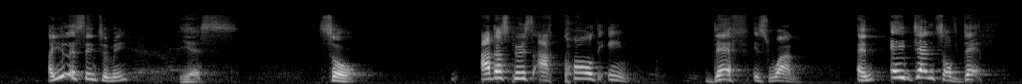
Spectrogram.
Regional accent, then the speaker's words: United States; born there; I was born in America. I thank God I didn't go to university in America.

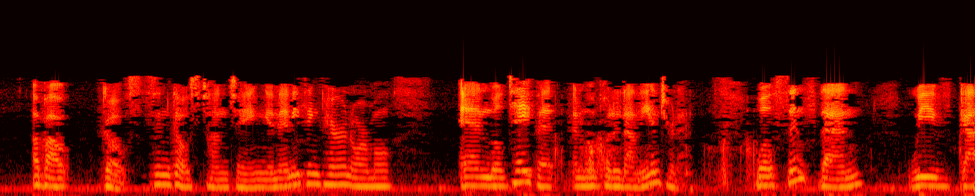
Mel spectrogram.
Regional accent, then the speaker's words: Detroit, Michigan, United States; Born and raised in the Detroit area

